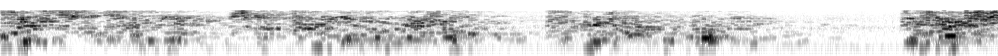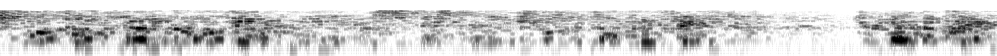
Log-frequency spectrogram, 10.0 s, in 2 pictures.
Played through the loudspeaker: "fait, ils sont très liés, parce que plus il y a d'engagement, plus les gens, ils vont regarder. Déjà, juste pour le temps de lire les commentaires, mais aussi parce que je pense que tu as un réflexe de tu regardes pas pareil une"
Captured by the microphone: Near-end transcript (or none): none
